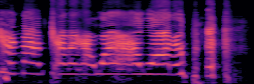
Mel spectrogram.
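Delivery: very high, shrill voice. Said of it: "you just hear that shrill voice".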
